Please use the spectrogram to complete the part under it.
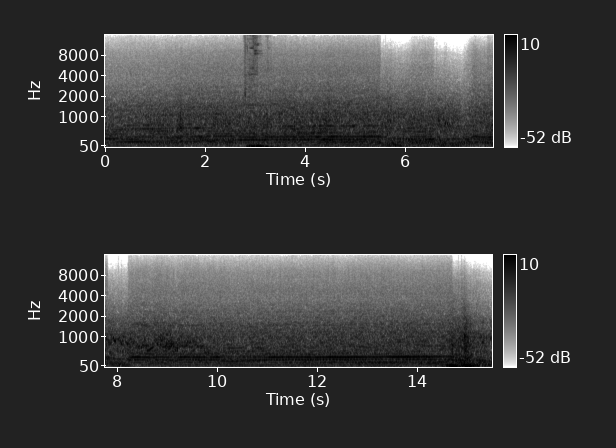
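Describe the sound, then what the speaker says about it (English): A steady video game car engine hum drones on without a break, with a faint rise in pitch now and then and no voices. "The nice, comforting hum of an engine."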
